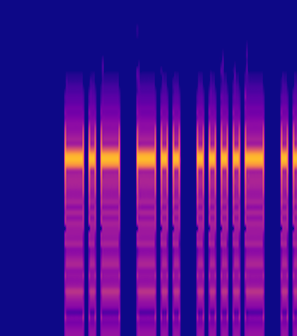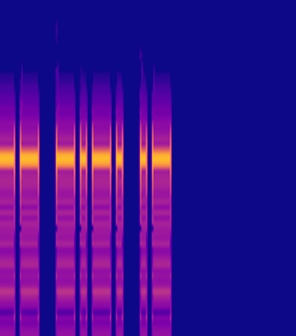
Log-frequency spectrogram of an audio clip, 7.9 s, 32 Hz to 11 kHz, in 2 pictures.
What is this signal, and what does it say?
Morse code, heard as a keyed tone, about 15 wpm, 700 Hz. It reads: KD4WCA
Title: USA Call Signs - 6 Characters - Repeated 2x - 15wpm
